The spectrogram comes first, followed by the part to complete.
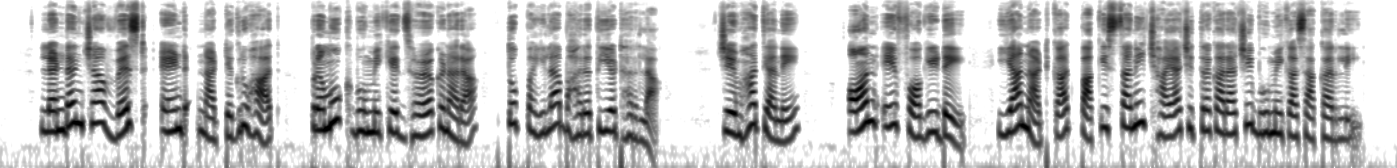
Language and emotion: Marathi, neutral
